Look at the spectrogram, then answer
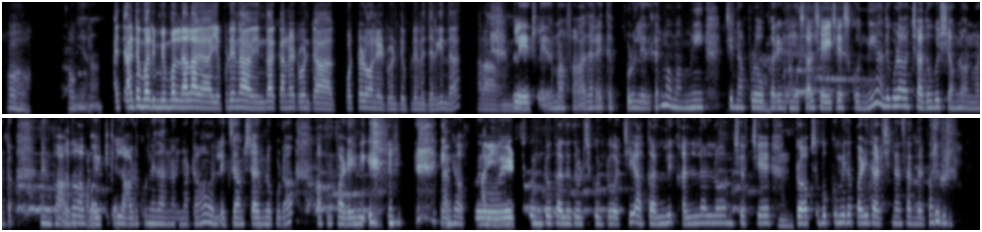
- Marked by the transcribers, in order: dog barking; other background noise; in English: "మమ్మీ"; in English: "ఎగ్జామ్స్ టైమ్‌లో"; chuckle; in English: "డ్రాప్స్"; chuckle
- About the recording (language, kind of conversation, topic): Telugu, podcast, తల్లిదండ్రులతో గొడవ తర్వాత మీరు మళ్లీ వాళ్లకు దగ్గరగా ఎలా అయ్యారు?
